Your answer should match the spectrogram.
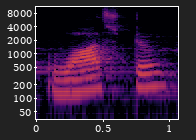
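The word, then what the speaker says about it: watched: देखिए helped, looked, वाच्ड और यह है वाच्ड।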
